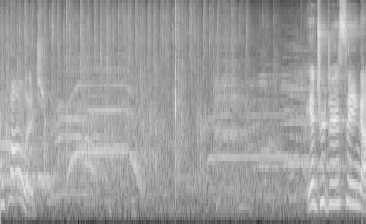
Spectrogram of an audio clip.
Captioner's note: applause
